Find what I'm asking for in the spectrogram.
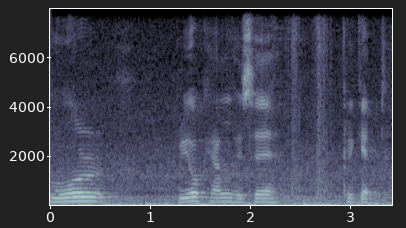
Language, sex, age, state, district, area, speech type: Assamese, male, 30-45, Assam, Kamrup Metropolitan, urban, spontaneous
